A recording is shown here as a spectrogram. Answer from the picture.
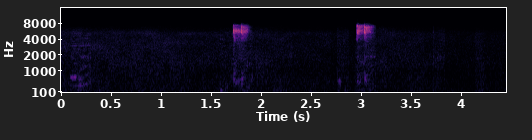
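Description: Two short, sharp clicks a little over a second apart, as of a computer mouse being clicked, against near silence.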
